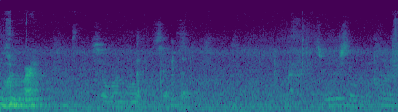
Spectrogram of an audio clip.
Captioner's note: board murmuring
